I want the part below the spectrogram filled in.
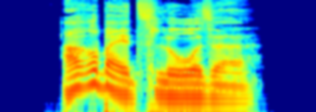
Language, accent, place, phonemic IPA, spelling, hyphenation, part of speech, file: German, Germany, Berlin, /ˈaʁbaɪ̯t͡sloːzə/, Arbeitslose, Ar‧beits‧lo‧se, noun, De-Arbeitslose.ogg
- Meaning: 1. female equivalent of Arbeitsloser: unemployed woman 2. inflection of Arbeitsloser: strong nominative/accusative plural 3. inflection of Arbeitsloser: weak nominative singular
